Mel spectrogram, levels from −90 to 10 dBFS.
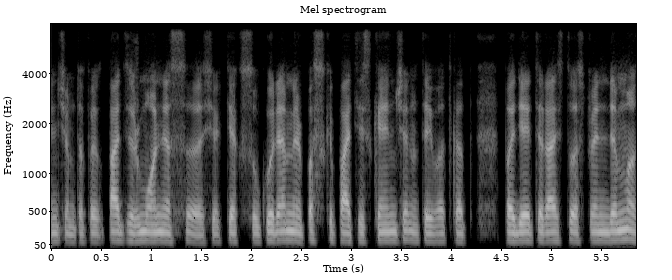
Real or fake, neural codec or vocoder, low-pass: fake; codec, 16 kHz in and 24 kHz out, 1 kbps, XY-Tokenizer; 7.2 kHz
